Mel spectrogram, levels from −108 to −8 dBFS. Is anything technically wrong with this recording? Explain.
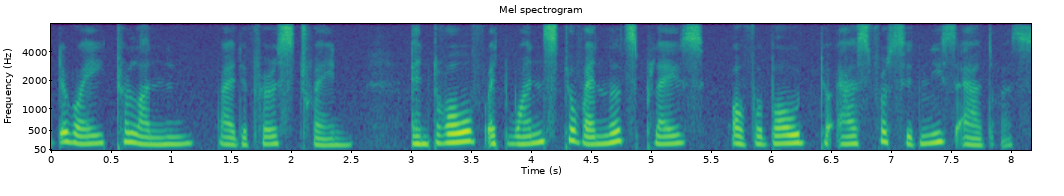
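No, nothing is technically wrong.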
